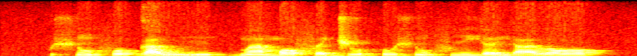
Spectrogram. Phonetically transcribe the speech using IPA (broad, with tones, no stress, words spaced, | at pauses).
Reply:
ʃũ˦fo˦ ɡa˦˨wĩ˨˦ | bã˦mɔ˦˨ fɛ˧d͡ʒu˦hu˦ʃũ˧ fi˦jɛ˦˨ja˧ lɔ˦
